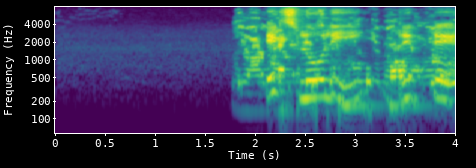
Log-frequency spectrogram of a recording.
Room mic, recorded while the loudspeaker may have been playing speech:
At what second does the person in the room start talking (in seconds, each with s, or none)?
2.1 s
